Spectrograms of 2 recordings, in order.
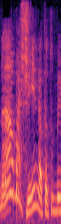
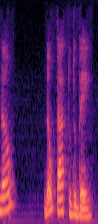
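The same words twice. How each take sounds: First: High, breezy brush-off; sister brushing it off. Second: "tá" leaned on, quiet and firm, a soft insistence; firm correction. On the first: Sister brushing off the apology, light and high. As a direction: wave it away lightly, a hint of the sister. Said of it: "E ela fala". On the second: Speaker insisting to his sister it is not fine, quiet and firm. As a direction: refuse the brush-off gently but firmly. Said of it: "Eu falei". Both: Retold or imitated.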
